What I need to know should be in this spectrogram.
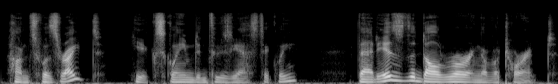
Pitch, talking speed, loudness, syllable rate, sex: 115 Hz, 150 wpm, -20 LUFS, 5.1 syllables/s, male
